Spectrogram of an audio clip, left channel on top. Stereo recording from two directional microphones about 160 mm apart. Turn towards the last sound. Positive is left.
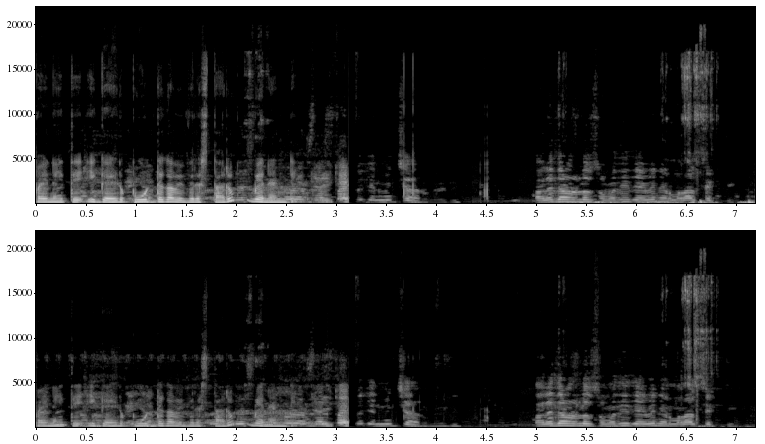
turn(degrees=0)  # may be behind; listen again after turning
